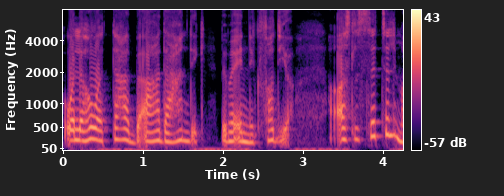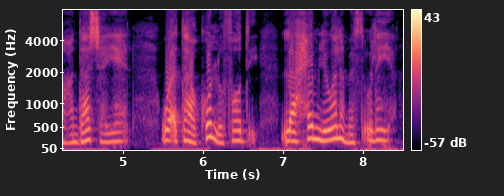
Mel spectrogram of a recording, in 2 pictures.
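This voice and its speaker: A woman's voice: mid-range voice, mellow, natural voice. A woman doing a spiteful sister-in-law, Magda. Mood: taunting. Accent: Egyptian Arabic. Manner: taunting, scornful. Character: sharp-tongued spiteful woman, husband's sister. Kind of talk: storybook narration.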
